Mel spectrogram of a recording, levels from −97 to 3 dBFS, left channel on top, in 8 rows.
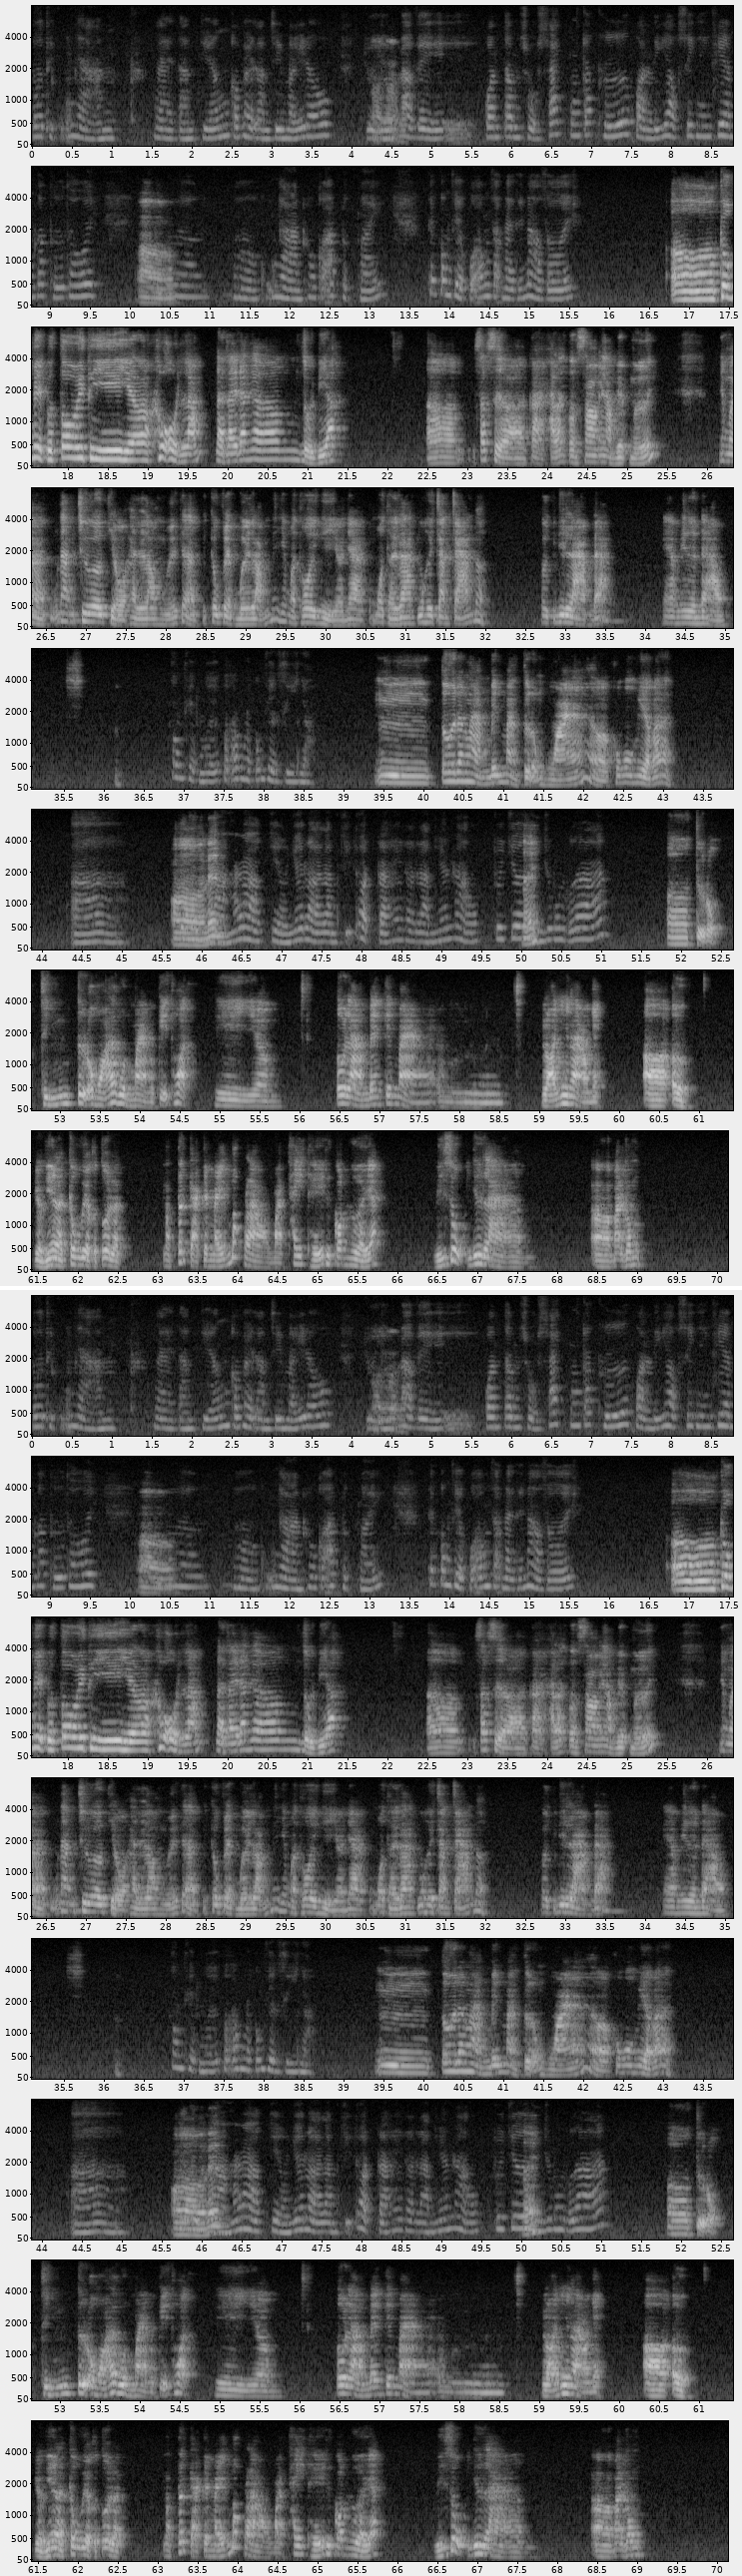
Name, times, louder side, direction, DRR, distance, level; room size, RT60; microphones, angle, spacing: voice 1, 0.0-10.0 10.3-15.6 26.7-27.2 33.4-33.7 34.9-35.0 36.8-38.6 44.4-45.1 45.7-51.1, left 1 dB, 10° left, 0.8 m, -40 dB
voice 2, 4.3-4.6 10.1-10.6 16.8-21.5 22.5-25.4 25.7-25.8 26.2-32.0 32.7-33.6 34.2-35.0 35.5-35.7 39.4-43.1 45.6-46.3 50.0-50.2 51.8-52.5 52.8-54.7 54.9-55.8 56.0-56.1 56.5-59.8 60.3-60.9 61.5-62.6 63.1-65.8 66.5-67.7 68.4-69.0, left 3 dB, 65° left, 0.5 m, -24 dB
2.8 x 2.0 x 2.9 m
head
